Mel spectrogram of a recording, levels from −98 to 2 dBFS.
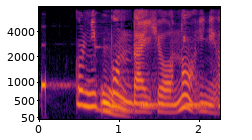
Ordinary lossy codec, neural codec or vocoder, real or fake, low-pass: none; none; real; 7.2 kHz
